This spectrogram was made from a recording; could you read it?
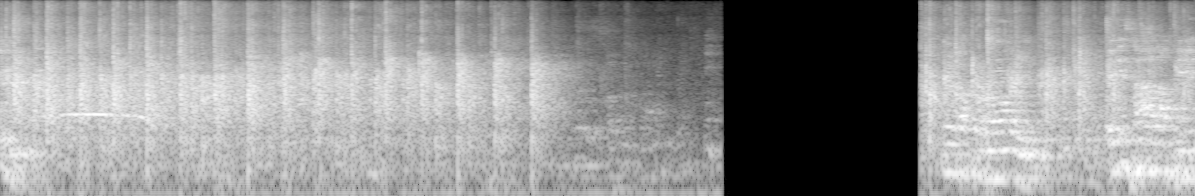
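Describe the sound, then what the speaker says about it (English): Applause from an open mic crowd welcoming the next act, loud close clapping that fades into a sudden dead gap, then returns with voices talking over it. "Come on, give it a big round of applause."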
